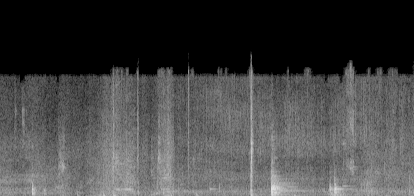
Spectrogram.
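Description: Sparse light clinks and knocks of a metal pan lid and utensils at a pan of mushrooms cooking on a wood stove. The sharpest click comes about two and a half seconds in, followed by a brief squeaky scrape.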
